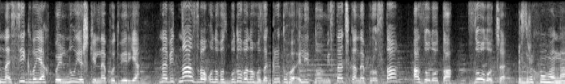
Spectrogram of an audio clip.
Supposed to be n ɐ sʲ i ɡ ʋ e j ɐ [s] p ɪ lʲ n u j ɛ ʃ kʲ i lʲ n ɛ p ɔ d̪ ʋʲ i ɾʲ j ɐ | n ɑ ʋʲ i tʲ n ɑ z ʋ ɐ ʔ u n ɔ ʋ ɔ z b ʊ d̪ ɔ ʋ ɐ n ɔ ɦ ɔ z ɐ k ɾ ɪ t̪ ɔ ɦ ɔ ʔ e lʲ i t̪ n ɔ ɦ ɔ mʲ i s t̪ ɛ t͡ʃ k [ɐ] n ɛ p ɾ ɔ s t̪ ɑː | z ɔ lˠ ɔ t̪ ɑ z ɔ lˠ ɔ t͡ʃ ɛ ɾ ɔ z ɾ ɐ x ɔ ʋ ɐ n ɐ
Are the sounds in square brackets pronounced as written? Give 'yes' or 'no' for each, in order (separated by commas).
no, yes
